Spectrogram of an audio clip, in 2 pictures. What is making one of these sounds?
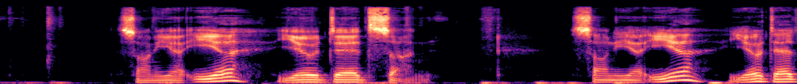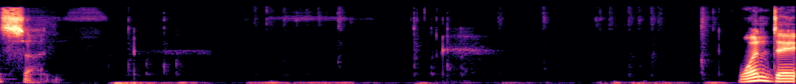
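A man speaks calmly and close to a microphone, in short bursts.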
